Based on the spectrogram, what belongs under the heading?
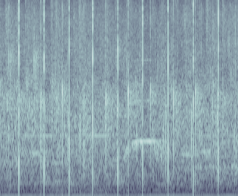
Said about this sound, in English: Please stay standing. We want to give a great round of applause. We appreciate your service.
